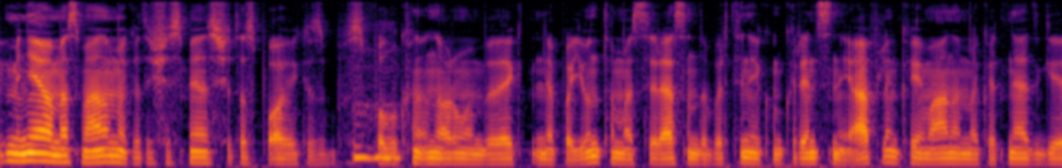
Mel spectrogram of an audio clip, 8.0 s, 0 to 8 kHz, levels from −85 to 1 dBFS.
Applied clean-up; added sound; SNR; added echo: none; none; none; none.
